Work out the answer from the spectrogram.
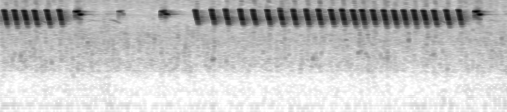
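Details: Sunbird with ciblek and prenjak fill-ins for tutoring other birds: long series of loud, evenly spaced high ticking notes, about six per second, briefly broken by a few thin rising chirps.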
